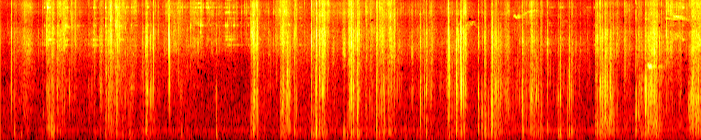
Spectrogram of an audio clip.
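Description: Footsteps crunching in packed snow, about two steps a second, with a brief pause near the start.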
